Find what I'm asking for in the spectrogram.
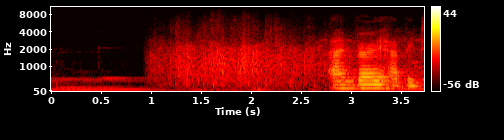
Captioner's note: applause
